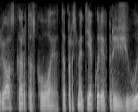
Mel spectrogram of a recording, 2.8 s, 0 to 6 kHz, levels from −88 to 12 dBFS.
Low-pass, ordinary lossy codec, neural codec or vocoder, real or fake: 5.4 kHz; AAC, 32 kbps; autoencoder, 48 kHz, 128 numbers a frame, DAC-VAE, trained on Japanese speech; fake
